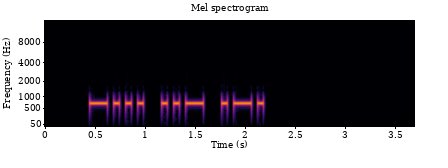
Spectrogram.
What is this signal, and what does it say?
Morse code, heard as a keyed tone, about 20 wpm, 700 Hz. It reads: BUR
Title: Build A Word - 1 Letter At A Time - 5-Letter Words - 20wpm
